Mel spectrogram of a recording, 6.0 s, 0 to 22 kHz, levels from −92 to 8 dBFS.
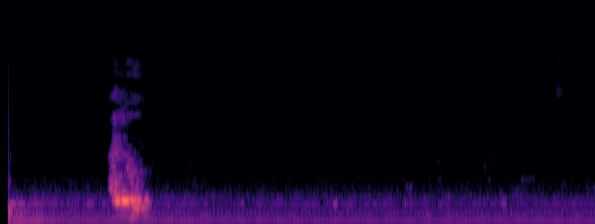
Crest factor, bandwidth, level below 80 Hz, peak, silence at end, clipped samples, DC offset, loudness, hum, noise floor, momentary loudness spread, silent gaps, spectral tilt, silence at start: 22 dB; 7 kHz; -82 dBFS; -18 dBFS; 4.45 s; under 0.1%; under 0.1%; -33 LUFS; none; -63 dBFS; 31 LU; none; -8.5 dB/octave; 0.1 s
